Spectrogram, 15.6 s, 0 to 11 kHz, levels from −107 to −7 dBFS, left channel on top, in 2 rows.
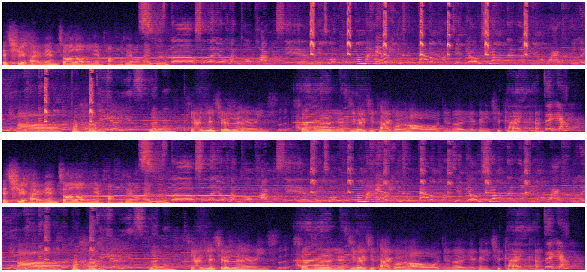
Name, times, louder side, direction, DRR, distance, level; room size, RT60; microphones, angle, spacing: voice 1, 0.0-2.3 8.0-9.4 9.7-15.0, right 1 dB, 15° right, 5 dB, 1.3 m, -28 dB
sound 1, 0.9-10.5, right 4 dB, 50° right, 7.1 m, -40 dB
voice 2, 1.9-8.7 9.1-10.0 11.6-12.7 13.5-13.6 14.5-15.3, equal, 5° left, 2 dB, 4.3 m, -35 dB
Prairie Dogs from Bad Lands-South Dakota, 4.1-4.2 4.6-4.7 5.1-5.2 5.6-5.7 5.9-6.0 6.4-6.5 7.0-7.1 8.3-8.4 8.9-9.0, left 11 dB, 80° left, 1.1 m, -23 dB
29.0 x 28.5 x 5.5 m, 0.95 s
head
